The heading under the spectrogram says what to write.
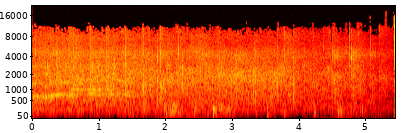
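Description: A crowd applauds steadily, a dense wash of many hands clapping at an even level for several seconds, with a few sharper claps standing out and no voices.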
